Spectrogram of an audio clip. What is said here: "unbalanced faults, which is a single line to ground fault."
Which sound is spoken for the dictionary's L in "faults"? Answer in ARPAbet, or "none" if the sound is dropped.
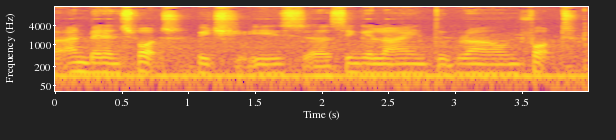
none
